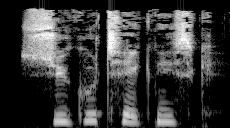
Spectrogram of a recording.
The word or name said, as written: psykoteknisk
